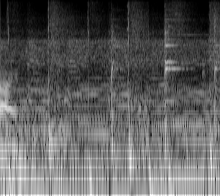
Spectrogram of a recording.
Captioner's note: metal clinking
